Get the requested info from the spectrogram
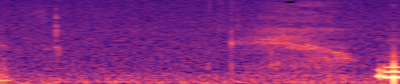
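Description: Quiet room tone in a pause between speakers, with a faint breathy, whisper-like sound about a second and a half in.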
